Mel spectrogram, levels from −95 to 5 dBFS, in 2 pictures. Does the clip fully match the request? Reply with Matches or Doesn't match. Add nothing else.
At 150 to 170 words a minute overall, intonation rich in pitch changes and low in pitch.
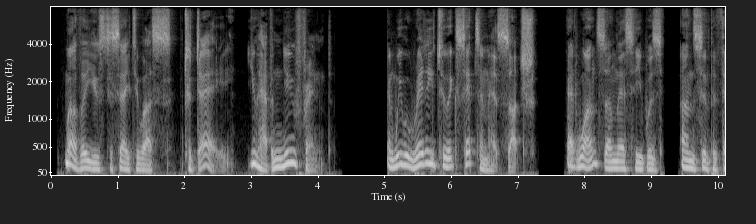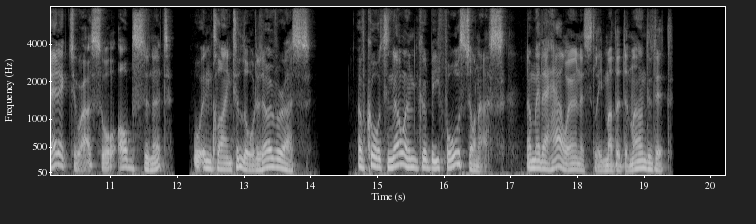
Matches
